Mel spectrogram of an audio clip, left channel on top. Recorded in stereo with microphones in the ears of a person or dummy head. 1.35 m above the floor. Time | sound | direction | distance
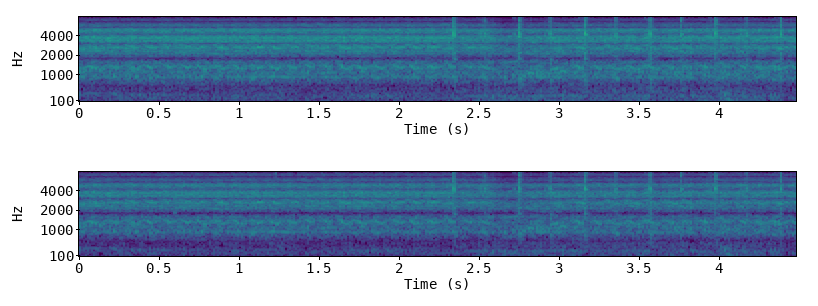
0.0 | an engine running | centre (ahead or behind) | ?
2.3 | ticking | 5° left (ahead or behind) | ?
